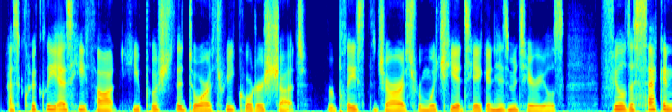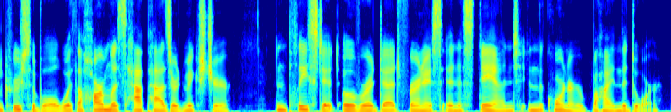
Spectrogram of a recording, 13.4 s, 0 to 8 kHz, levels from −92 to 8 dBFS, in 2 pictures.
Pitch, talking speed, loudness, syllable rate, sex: 180 Hz, 210 wpm, -20 LUFS, 5.7 syllables/s, female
